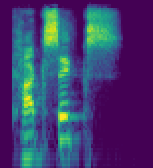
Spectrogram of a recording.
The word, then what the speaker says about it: coccyx: But it's the, is it pronounced coccyx? Yes. There's a bone that's okay.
